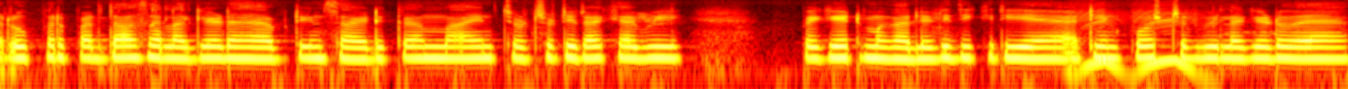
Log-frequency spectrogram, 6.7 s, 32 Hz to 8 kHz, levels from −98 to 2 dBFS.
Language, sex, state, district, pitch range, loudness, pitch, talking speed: Marwari, female, Rajasthan, Nagaur, 220-225 Hz, -14 LUFS, 220 Hz, 215 wpm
